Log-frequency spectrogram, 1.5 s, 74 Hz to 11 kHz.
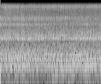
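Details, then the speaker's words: Custom motorized bicycle two-stroke with high-performance ignition, VM18 carburetor on shimmed offset manifold, no air cleaner, no reed valve, no chambered pipe: steady, even idle buzz with no misses or surging; normal idle. "You can hear it idles nicely."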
